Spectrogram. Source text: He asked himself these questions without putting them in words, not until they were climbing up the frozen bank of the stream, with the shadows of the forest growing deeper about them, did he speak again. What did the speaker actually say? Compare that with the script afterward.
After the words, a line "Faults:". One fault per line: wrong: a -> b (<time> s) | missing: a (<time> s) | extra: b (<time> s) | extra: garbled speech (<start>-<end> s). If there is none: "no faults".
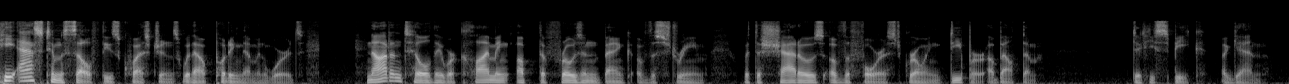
He asked himself these questions without putting them in words, not until they were climbing up the frozen bank of the stream, with the shadows of the forest growing deeper about them, did he speak again.
Faults:
no faults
